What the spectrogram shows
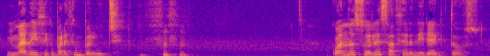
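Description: A woman's voice: on the high side, a little slow. A woman, bubbly and affectionate, casually answering fan questions on a phone live stream. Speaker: singer doing a live stream.

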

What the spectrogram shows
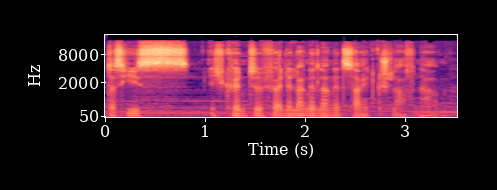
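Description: A man doing a let's play, reading a story aloud as he translates it, haltingly and correcting himself. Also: low voice, steady tone. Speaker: let's player reading and translating a visual novel. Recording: game music faintly behind. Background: faint game soundtrack.

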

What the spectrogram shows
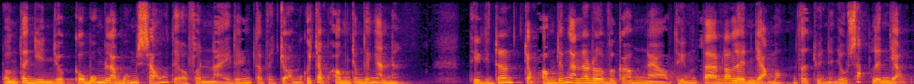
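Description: An English teacher goes over exam questions, reading every English option aloud, translating it and judging it while often calling the students "các bạn". The voice is mid-range, very fast and slightly rough.

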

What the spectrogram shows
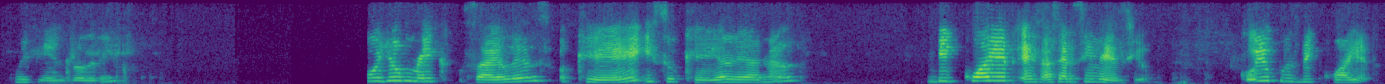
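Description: High, unhurried woman teacher. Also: creaky, slight background noise, rough recording. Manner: patient, repeats and praises student answers. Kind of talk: online class teaching.

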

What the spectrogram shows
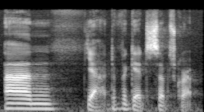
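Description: Gravelly-voiced man hosting a quiz clip. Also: medium pitch, expressive, moderate pace. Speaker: channel host. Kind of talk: scripted explainer and outro.

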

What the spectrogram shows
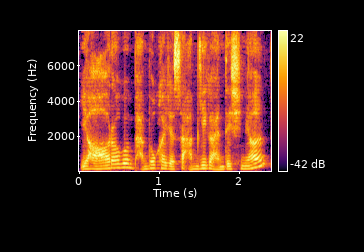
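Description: A middle-aged woman teaching beginner English grammar with a Korean accent, drilling words slowly and coaxing her viewers. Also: deep voice, lively intonation, a little mellow, breathy edge. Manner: addresses viewers often, coaxing and encouraging.

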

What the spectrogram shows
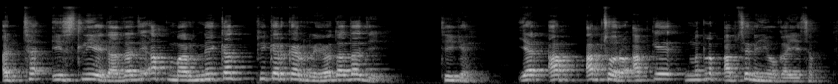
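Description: A young video creator with a fairly high voice, recorded in a roomy, echoey space. He rambles excitably and often crudely, cursing and saying "yaar" again and again. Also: measured pace. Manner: rambling, excitable, swears, says "yaar" constantly. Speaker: YouTube creator. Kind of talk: comic roast video. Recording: echoey room.

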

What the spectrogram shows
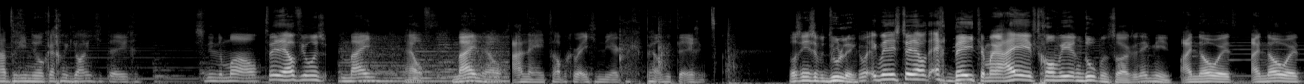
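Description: A man from the Netherlands, a gaming YouTuber, giving casual commentary on his own match, chatty and self-mocking, bursting into loud shouts at big moments. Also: on the high side. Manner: excitable, bursts into loud shouts at goals and misses; chatty and self-mocking, addressing viewers directly.

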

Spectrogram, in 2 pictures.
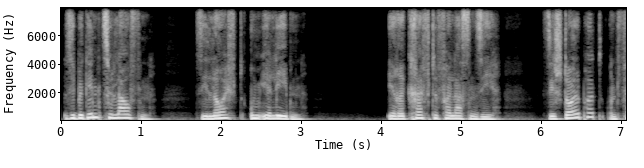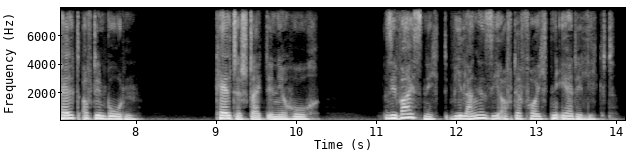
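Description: A woman narrating a storybook for language learners, unhurried and deliberate. Her voice is mellow and slightly husky, recorded close in a dry, dead space. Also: fairly low pitch, animated, no room sound. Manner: slow, clear and deliberate. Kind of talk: scripted narration for German learners.

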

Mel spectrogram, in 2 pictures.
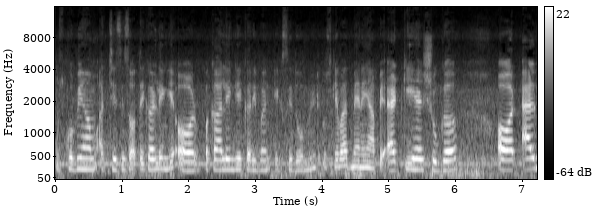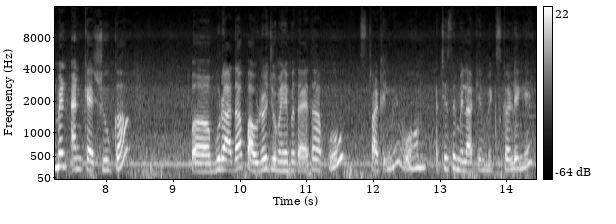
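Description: A young woman with an Indian accent hosts a cooking channel, casually walking through a recipe in a voice-over while mixing Hindi and English. Her voice sits on the high side and sounds gravelly from a cold and sore throat, at a normal speed. It's a home video shot in her kitchen, with noticeable background noise.

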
